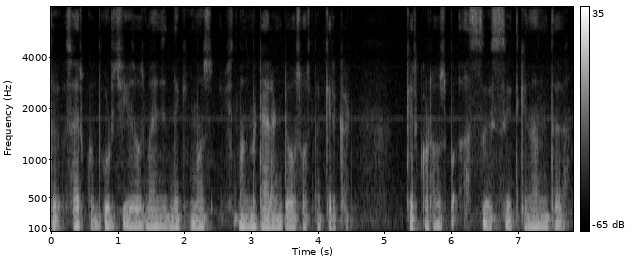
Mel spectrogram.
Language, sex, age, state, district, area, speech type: Kashmiri, male, 30-45, Jammu and Kashmir, Anantnag, rural, spontaneous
